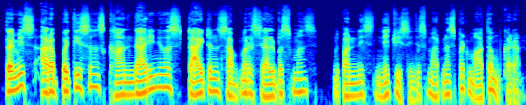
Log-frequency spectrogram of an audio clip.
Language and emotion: Kashmiri, sad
